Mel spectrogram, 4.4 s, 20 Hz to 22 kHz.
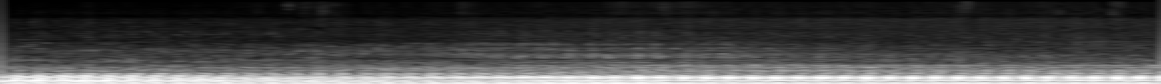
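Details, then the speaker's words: Restored 1980 Pontiac Trans Am Turbo Special Edition, turbocharged, rebuilt power enrichment valve, custom distributor curve, engine still cold on high idle: steady, even fast idle with smooth low rumble, no knocks or misses; healthy. "It's still cold over here, so it's in high idle at the moment."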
